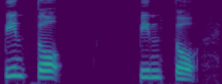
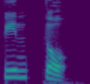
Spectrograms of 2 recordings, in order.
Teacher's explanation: Don't forget to stop the sound at the end. That's called a glottal stop.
